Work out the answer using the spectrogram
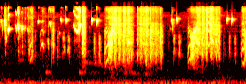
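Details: Sogon trotol lure recording used to provoke a silent bird into singing: sharp high chirps and short trills scattered throughout, broken by loud rushing noise bursts and a low background rumble.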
